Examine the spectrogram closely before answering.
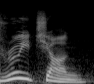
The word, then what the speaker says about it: Ruixiang: How do I pronounce this? It's it's Rui Chong.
